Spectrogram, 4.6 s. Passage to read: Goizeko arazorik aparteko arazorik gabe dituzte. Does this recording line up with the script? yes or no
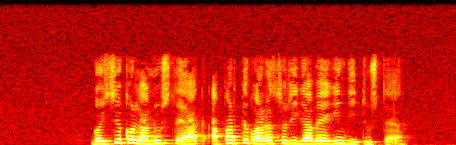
no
